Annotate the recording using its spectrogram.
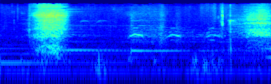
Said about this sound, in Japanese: あれっすかねあなんかカラスが鳴いてますね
